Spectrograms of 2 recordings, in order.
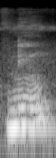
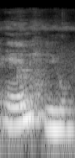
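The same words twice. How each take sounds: First: न्यू as one smooth syllable, nyoo; न्यू as a single blended sound; said as nyu. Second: एनयू said as two letters, en-yu; spelt-out letters. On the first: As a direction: say न्यू like the word new. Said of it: "वो भी न्यू ही उच्चारण होता है". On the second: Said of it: "English में एनयू कहते हैं". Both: Shown as a demonstration.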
